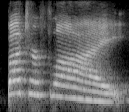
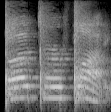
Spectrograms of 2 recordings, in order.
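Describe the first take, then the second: First: BUTTERFLY drawn out in one falling glide; word announced whole. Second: BUTTERFLY in three loud, slow beats; syllable by syllable. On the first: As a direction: stretch BUTTERFLY slowly, running it together. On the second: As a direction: clap out BUT, TER, FLY in BUTTERFLY. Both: Shown as a demonstration. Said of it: "it does have three".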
